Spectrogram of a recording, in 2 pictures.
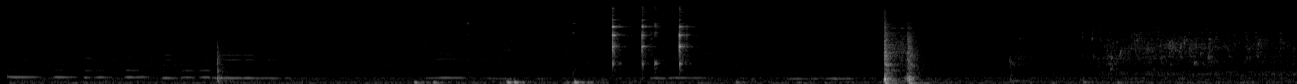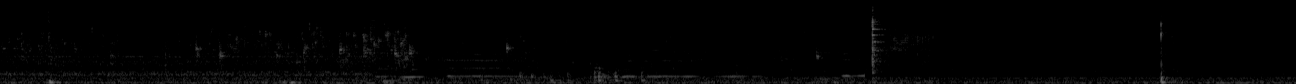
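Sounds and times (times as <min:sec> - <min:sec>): fork clinking on ceramic bowl: 0:05.7 - 0:07.0.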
